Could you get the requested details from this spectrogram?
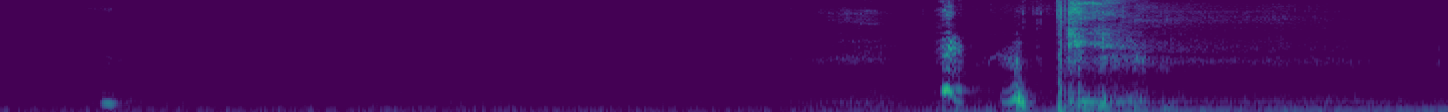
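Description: A quiet room, then a sharp in-breath followed by an explosive sneeze and a trailing exhale. A single ordinary sneeze.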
